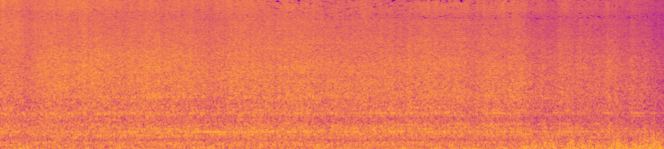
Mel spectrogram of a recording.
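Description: Amtrak Acela Express electric trainset pulling away from the platform: a steady rumble with a faint electric hum, mixed with wind on the microphone.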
